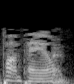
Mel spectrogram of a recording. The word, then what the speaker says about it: Pompeo: I was immediately drawn in to the character that the Ellen Pompeo, is it Pompeo or Pompeo? How did you pronounce her last name? – I think Pompeo. – Pompeo.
